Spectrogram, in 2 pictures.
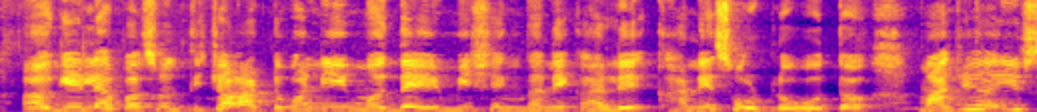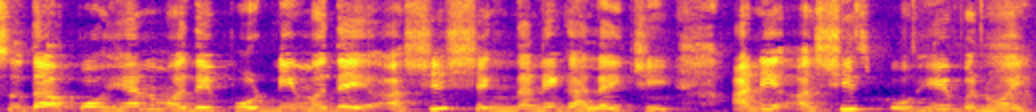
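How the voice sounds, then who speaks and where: A woman's voice: high voice, a little mellow, natural voice. A woman reading a stern young estate owner. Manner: stern, commanding.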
